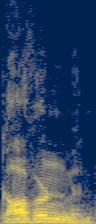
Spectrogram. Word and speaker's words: government: It is government. What is it? Government. What is it? Government. Government. Government. Come, break it into syllables. Government. And put the stress on the first.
